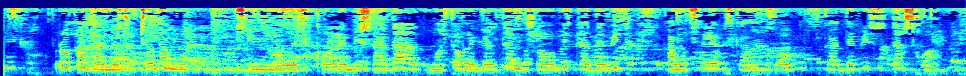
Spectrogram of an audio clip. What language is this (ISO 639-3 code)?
kat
